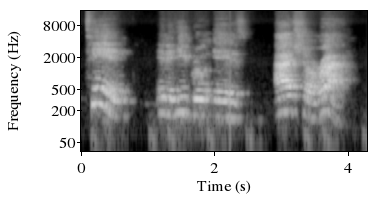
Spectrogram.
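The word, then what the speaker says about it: עשרה: How you pronounce 10 in the Hebrew is Aishara. Aishara.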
